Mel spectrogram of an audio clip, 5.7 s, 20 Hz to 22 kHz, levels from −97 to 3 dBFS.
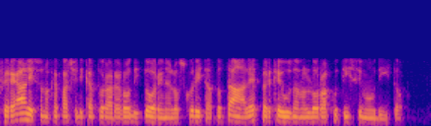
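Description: Speech heard through a narrow, boxy channel with a slightly rough, synthetic edge on every syllable, the damage plainly audible from start to finish. This is the iLBC codec: nothing above 3.8 kHz survives, and each short frame is coded independently, which fits its 30 ms, 13.33 kbps mode.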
